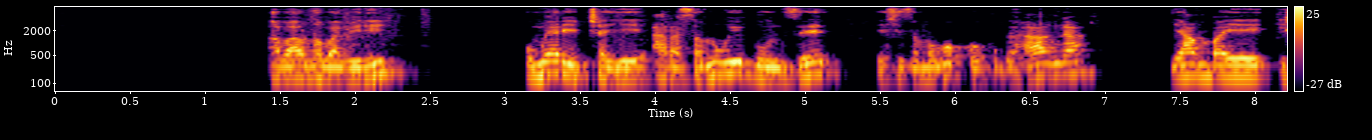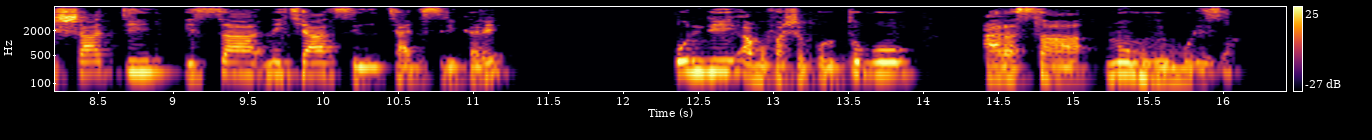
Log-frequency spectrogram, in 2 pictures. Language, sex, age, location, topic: Kinyarwanda, male, 25-35, Huye, health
